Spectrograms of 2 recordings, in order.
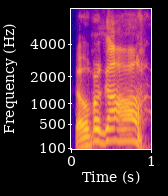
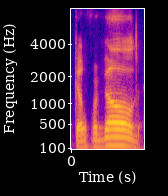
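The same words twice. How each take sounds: First: GOLD called out in a high voice; high mock cheer. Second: Said in the usual way. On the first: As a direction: urge them on with a high-pitched "Go for gold".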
